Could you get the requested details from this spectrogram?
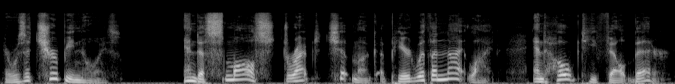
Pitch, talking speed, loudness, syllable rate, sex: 150 Hz, 180 wpm, -19 LUFS, 5.2 syllables/s, male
